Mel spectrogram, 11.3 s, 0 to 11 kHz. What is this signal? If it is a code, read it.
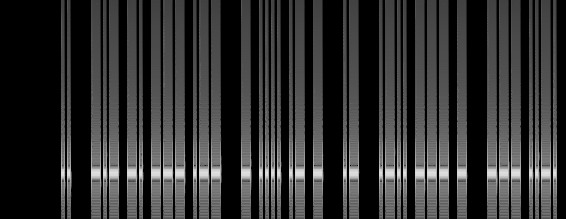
Morse code, heard as a keyed tone, about 20 wpm, 700 Hz. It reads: I KNOW THAT A LOT OF
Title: Sentences with 4-Word Phrases - 20wpm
